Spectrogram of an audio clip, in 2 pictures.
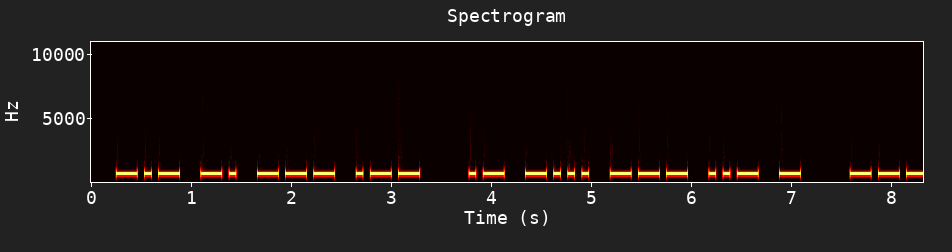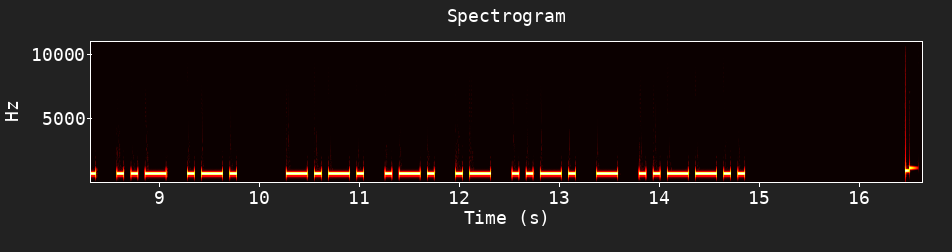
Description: Morse code, heard as a keyed tone, about 17 wpm, 700 Hz. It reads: KNOW ABOUT OUR CRAFT?
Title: Sentences from Top 1000 Words - Review Part 6 - 17wpm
